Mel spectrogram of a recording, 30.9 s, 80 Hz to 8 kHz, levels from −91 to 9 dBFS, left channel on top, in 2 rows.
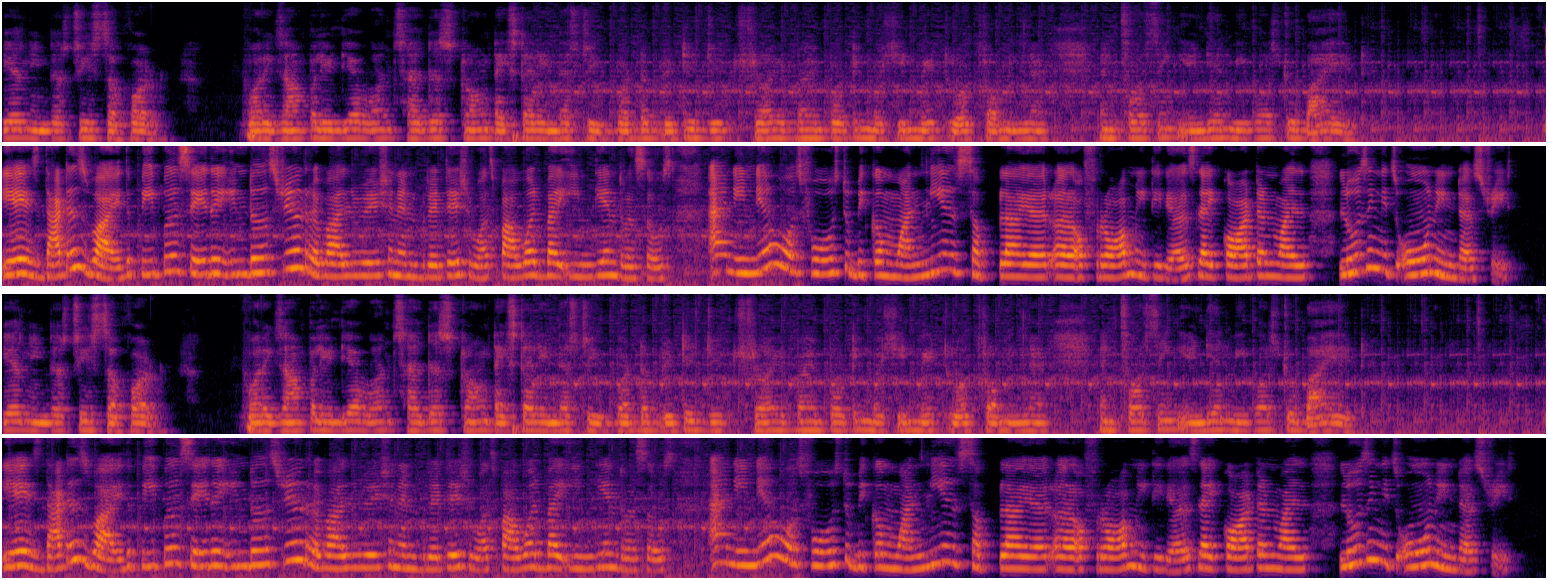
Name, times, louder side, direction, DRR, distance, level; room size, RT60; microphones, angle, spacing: voice 1, 0.0-1.6 2.4-13.5 14.7-14.8, equal, 35° right, 1.4 m, -28 dB
sound 1, 5.3-23.4, right 1 dB, 20° right, 2.2 m, -41 dB
voice 2, 15.4-30.5, left 2 dB, 60° left, 1.1 m, -22 dB
5.1 x 3.8 x 5.4 m
head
